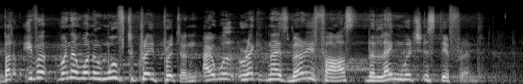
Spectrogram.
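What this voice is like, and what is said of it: German accent in English. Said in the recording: “I have German accent ... So that's not good accent.”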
